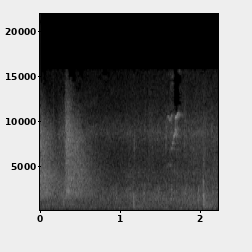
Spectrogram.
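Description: Escalator running while being ridden down: a steady mechanical rattling hum, with two sharp clicks right at the start.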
